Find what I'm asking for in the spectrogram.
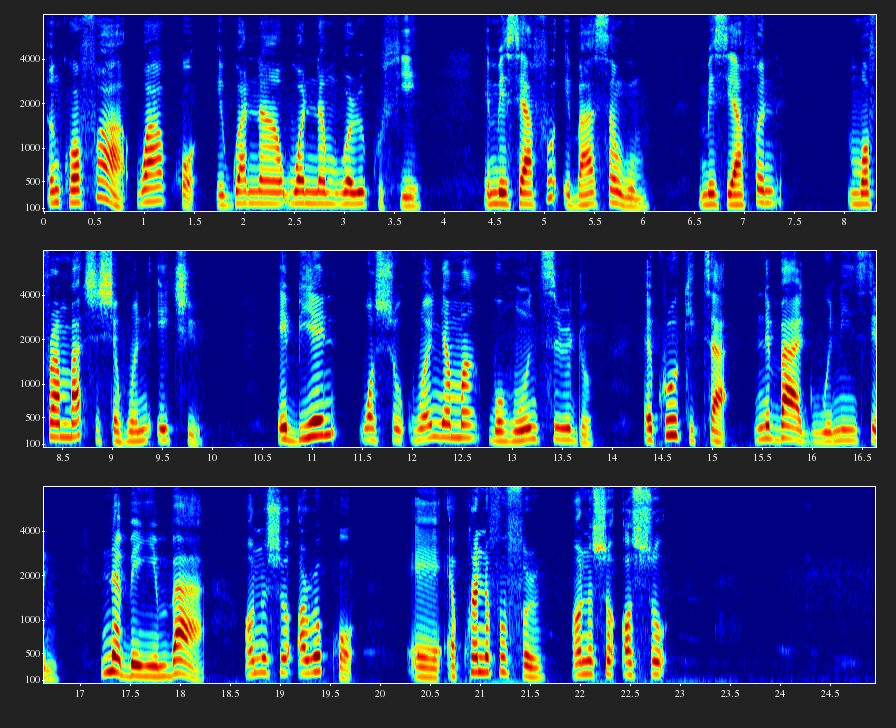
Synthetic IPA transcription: ŋ̩˨kʰɔ˨fʊ˦a˨wɔ˦a˦kʷʰɔ˨ | e˨ɡʷa˦nãː˦wɔ̃˦nːã˦mwɔ˦ɾɪ˦kʰu˨fi˨e˦ | m̩˨me˨si˨a˨fʊ˦ʔe˨baː˨˦sã˦wɔ̃˨m | m̩˨me˨si˨a˨fɪ˦n | m̩˨mɔ˨fɾã˦m˦ba˦ɕɪ˨ɕɛ˨ɦʊ̃˨n˦e˦t͡ɕʰi˨ɾ | e˨bi˨e˦n | wɔ˨sʊ˨hʊ̃˨a˦ɲã˦mã˦wɔ˨ɦʊ̃˦n˦tʰi˦ɾdʊ˨ | æ˨kʰu˦ɾʊ˦kʰi˨tʰa˨ | nɪ̃˦ba˦˨ɡwɔ˨nĩ˦n̩˦sẽ˦˨m˦ | nã˨be˨ɲĩ˨mba˦a˨ | ɔ˦nʊ̃˦sʊ˦ʔɔ˦ɾɪ˦kʰɔ˨ | ɛ˨kʷʰã˦nʊ̃˦fʊ˦fʊ˨ɾ | ɔ˦nʊ̃˦sʊ˦ʔɔ˦sʊ˦

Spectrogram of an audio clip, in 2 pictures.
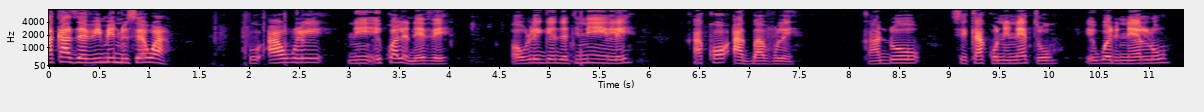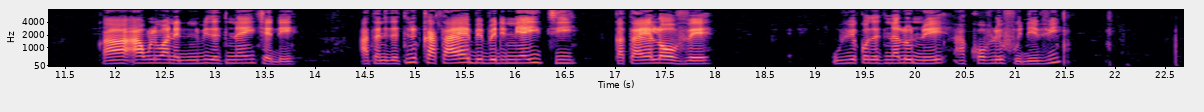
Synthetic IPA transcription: a˨ka˦zɛ˨vɪ˦me˦no˨sɛ˦wa˦˨ | kʊ˨ʔa˨wlɪ˦ | nɪ˨e˦ku˦a˦lɛ˨ɛ˨vɛ˨ | ɔ˨wlɪ˦ɡɛ̃˦zɛ˨ti˦nɪ˦jlɪ˦ | ka˨kɔ˦ʔa˨ɡ͡ba˨vʊ˨lɛ˨ | ka˨dʊ˦ | sɪ˨ka˨kɔ˨nɪ˨nɛ˦tʊ˨ | e˨˦wɛ˦˨dɪ˨nɛ˨˦lʊ˦ | ka˨˦a̰˨wlɪ˦wa˦nɛ˨dɪ˨nɪ˨bi˦za˨ti˦na˦ɪ˦t͡ʃɛ˨dɪ˨ | a̰˨ta˨nɪ˨za˨ti˦n˦ka˨ta˨jɛ˦be˨be˨dɪ˨nɪ˦a˦ji˦ti˦ | ka˨ta˨jɛ˦lɔ˦vɛ˨ | u˨vi˦ɛ˦kɔ˦za˨t̬i˦na˦lo˦nu˨e˦a˨kɔ˦vlɛ˦fʊ˨e˨n˨e˨vi˦

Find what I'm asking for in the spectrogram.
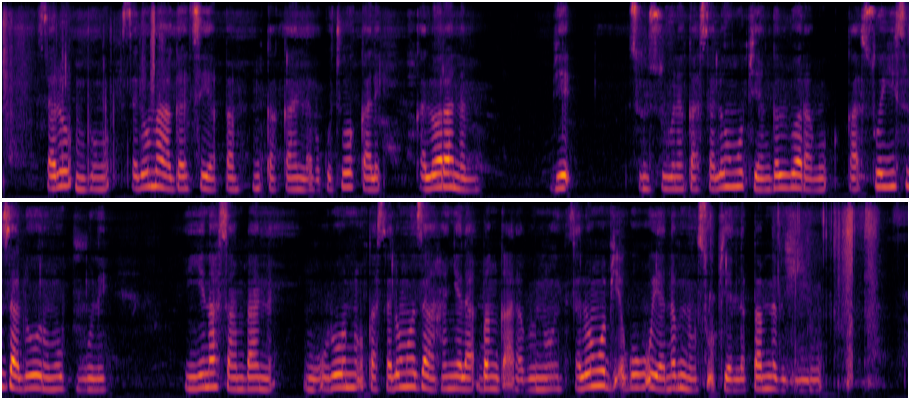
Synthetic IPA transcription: sa˨lo˦m̩˨bo˨ŋo˦sa˨lo˦maː˦˨ɡa˦lti˦ja˨pa˦mŋ̩˦ka˨ka˦n˦la˨bɨ˨ko˨to˦ka˨lɨ˦ka˨lɔ˦ɾa˦nɨ˨m˨ | bɛ˦ | sʊ˨nsuː˦nɨ˦ka˨sa˨lo˦ŋo˦pi˨a˨ŋɡɨ˦llɔ˦ɾa˨ŋo˦ka˨so˦ji˦sɨ˦za˦lo˦ɾɨ˨ŋo˦puː˨˦nɨ˦ | ŋ̩˨ji˦na˦sa˨mba˦nːɨ˨ | mʊ˨ʔʊ˨ɾo˦nu˦ʔʊ̰˦ka˨sa˨lo˦ŋo˦za˦ŋ˨ha˦ɲɛ˦la˦bɨ˦ŋɡa̰˨ʔɾa˨bɨ˦nʊ˦ʔʊ˦sa˨lo˦ŋo˦bi˨ʔɛ̰˨ɡo˦wʊ˦ʔʊ˦ja˨nɨ˦bnɨ˨ŋ˨sʊ˦ʔʊ˦pi˨ɛ˨n˨lɨ˨pa˦mnɨ˦bɨ˨ʒiː˦ni˦

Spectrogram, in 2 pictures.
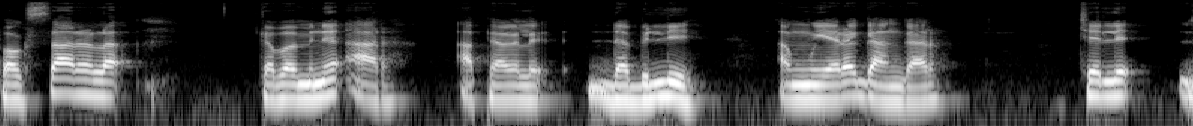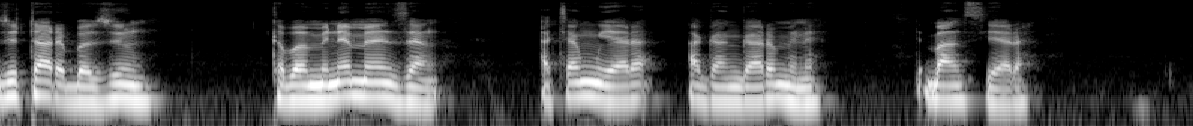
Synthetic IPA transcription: fɔ˨ksaː˦ɾa˦la˦ | ka˨ba˨mɪ˨ne˦ʔa˨ɾɪ˨ | a̰˨pɛ˨ɣɪ˨lɪ˨da˨bi˨li˦˨ | a̰˨ŋʷɪ˨ɛ˨ɾɛ˦ɡa˨ŋɡa˨ɾɪ˦ | t͡ʃɛ˦lːe˦ | zu˦ta˦ɾɪ˨ba˨zu˦ŋ | ka˨ba˨mɪ˨ne˦mɪ˦nzɛ˨ŋ | a˨t͡ʃɛ˦ŋʷɪ˨ɛ˨ɾɛ˦a˨ɡa˨ŋɡa˨ɾɪ˦mɪ˨nɛ˦ | tɪ˦ba˦nsɪ˨ɛ˨ɾa˦

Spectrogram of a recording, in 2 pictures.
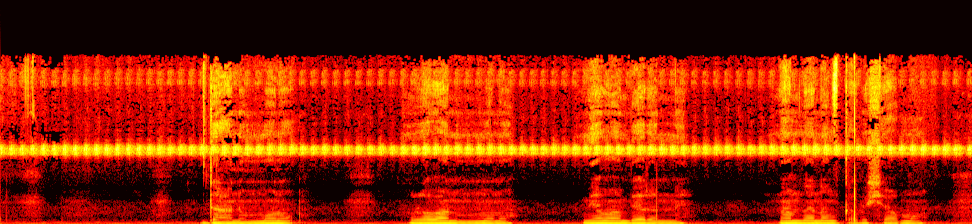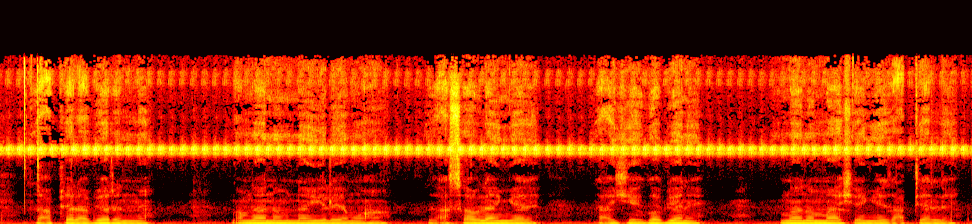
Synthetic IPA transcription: daː˨nɨ˨mo˦no˦ | ɾɔ˦ba˦nɨ˨mɔ˦no˨ | n˦ɛ˦ma˦bɛ˦ɾɨ˨nːɨ˨ | na˦m˦na˦nɨ˦ŋ˨ka̰˨bɨ˦ʃa˦kmɔ˦ | za˨ʔpɛ˨la˨bɛ˦ɾɨ˨nːɨ˨ | na̰˨m˦na˦nɨ˦mna˦nji˦lja˨mɔ˦ha˦za̰˨ʔsa˦bla˦ɲɛ˦lɪ˨ | za˨ʔd͡ʒɛ˨ɡɔ˦bɛ˦nɨ˨˦ | m˦na˦nɨ˦ma˦ʃɛ˦ɲɛ˦za˨ʔpɛ˨lːɨ˦

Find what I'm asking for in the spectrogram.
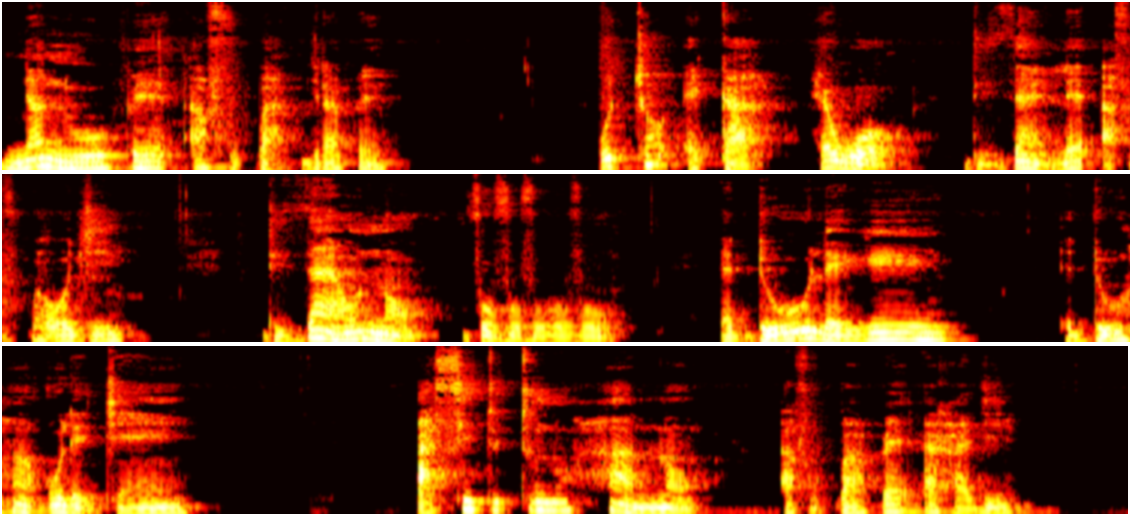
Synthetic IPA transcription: ɲã˦nũ˨wo˦ɸɛ˦a̰˨fu˨k͡pa˨d͡ʒɾa˦ɸɛ̰˦ | wo˦t͡ʃɔ˦ɛ˨ka˨ | hɛ˦wɔ˨ | ɖi˨za˦i˨nlɛ˦ʔa̰˨fu˨k͡pa˨wɔ˦d͡ʑi˦ | ɖi˨za˦˨nwo˦nɔ̃˨vo˨vo˨vo˨vo˨vo˨ | ɛ˨ɖo˨wo˦lɛ˨ɣe˦ | ɛ˨ɖo˨wo˦ɦã˦wo˦lɛ˨d͡ʒɛ̃˨˦ | a˨si˦t̪u˦t̪u˦nũ˦hã˦˨nɔ̃˨ | a̰˨fu˨k͡pa˨ɸɛ˦a˦xa˨d͡ʑi˦

